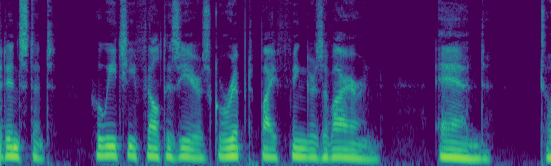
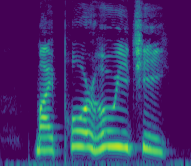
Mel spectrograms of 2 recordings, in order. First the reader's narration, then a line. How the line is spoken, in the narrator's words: cried the startled priest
